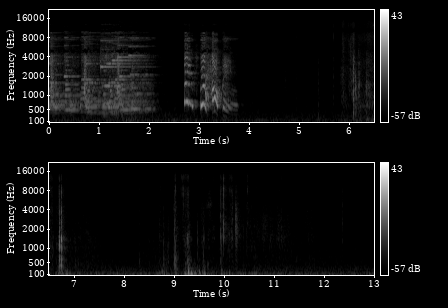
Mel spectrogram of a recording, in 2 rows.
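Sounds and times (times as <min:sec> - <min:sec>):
book handling rustles and knocks: 0:05.8 - 0:07.0, 0:08.7 - 0:11.0.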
